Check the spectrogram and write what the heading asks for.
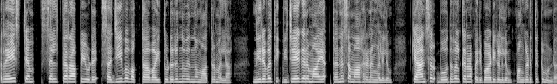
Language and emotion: Malayalam, neutral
